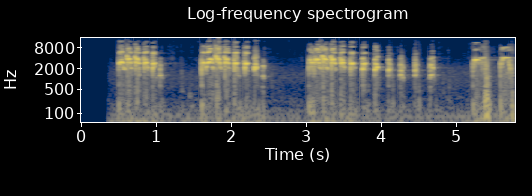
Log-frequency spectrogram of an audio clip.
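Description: Bald eagle giving high, thin, piping chatters in four quick bursts of about six to ten notes, each series fading toward its end; no other sounds.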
